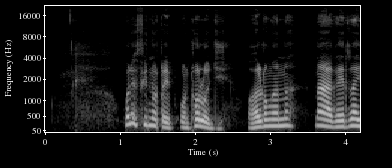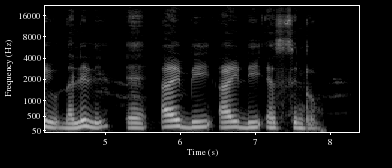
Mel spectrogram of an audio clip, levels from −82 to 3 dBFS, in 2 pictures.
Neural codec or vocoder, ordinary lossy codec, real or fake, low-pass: none; none; real; none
